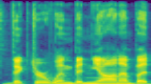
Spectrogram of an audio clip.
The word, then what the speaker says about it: Victor Wembanyama: Yeah, no, it's a difficult name to pronounce. It's Victor Wembanyama, but yeah, he's actually 7'4", 7'5".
